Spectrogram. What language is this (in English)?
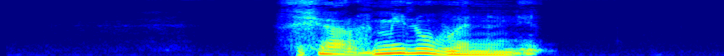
Kabyle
